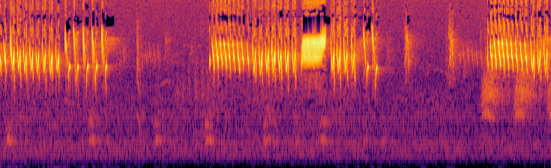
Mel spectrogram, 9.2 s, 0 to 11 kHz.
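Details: European greenfinch in song, Novgorod oblast, Russia, April 2015: long rolling trills of rapid notes broken by a flat buzzy wheeze, then more twittering trills, quiet gaps between phrases.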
